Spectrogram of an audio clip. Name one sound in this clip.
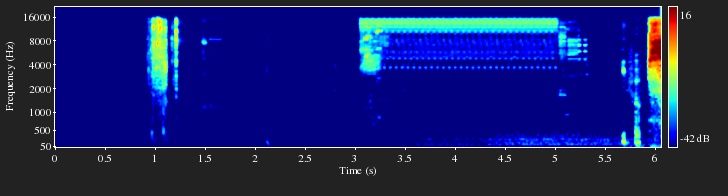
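A computer terminal chirps and beeps with short electronic tones.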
